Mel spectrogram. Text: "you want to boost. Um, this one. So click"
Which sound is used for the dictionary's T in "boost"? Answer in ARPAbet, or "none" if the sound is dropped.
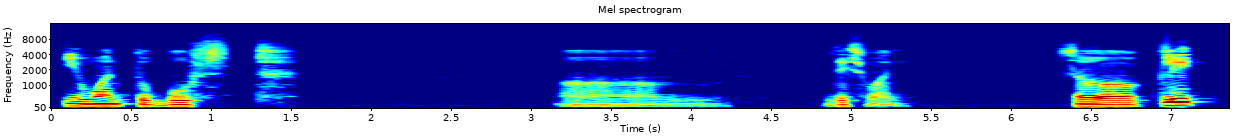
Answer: T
